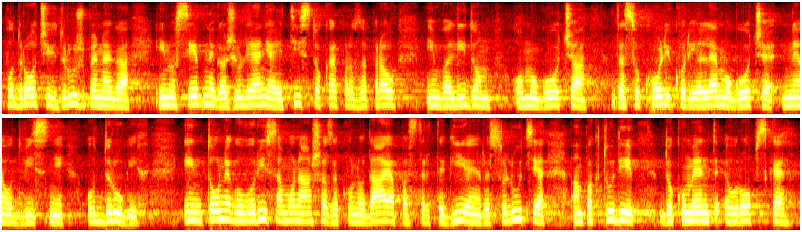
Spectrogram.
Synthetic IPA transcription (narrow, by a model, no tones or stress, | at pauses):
pɔd̪ɾoːt͡ʃjiɣd̪ɾuʒbɛnɛɡainɔseːbnɛɡaʒiwljɛnjajɛt̪ist̪ɔkaɾpɾawzapɾɐw | inʋalid̪ɔmɔmɔɡoːt͡ʃa | d̪asɔkʰoːlikɔɾjɛlɛmɔɡoːt͡ʃɛnɛɔd̪ʋisni | ɔd̪̚ːɾuɡix | int̪oːnɛɡɔʋɔɾisamoːnaːʃazakɔnɔd̪aːjapast̪ɾat̪ɛɡijɛinɾɛsɔluːt̪sijɛa̰mpakt̪uːd̪id̪ɔkumɛnt̪ɛwɾoːpskɛ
